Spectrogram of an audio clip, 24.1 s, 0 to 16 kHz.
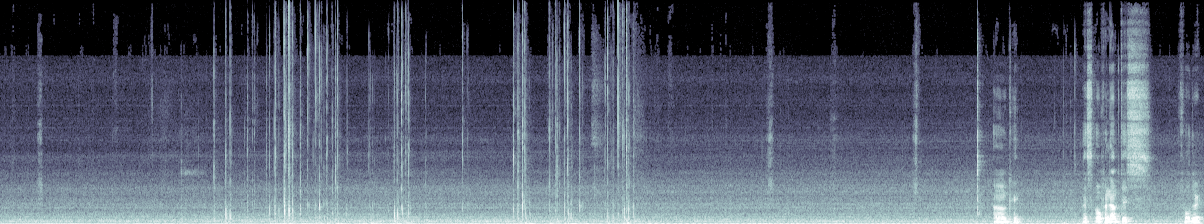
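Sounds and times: computer keyboard typing: 0:04.2 - 0:08.6, 0:10.2 - 0:12.7, 0:21.2 - 0:21.6.

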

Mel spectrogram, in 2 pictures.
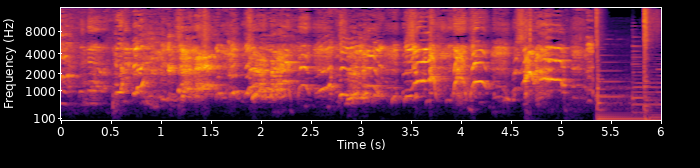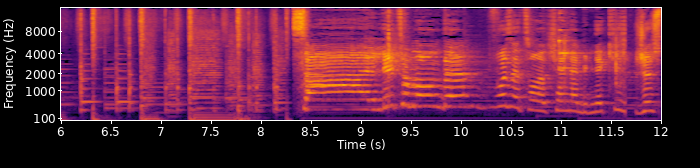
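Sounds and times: girls laughing: 0:00.0 - 0:05.4
music with heavy bass beat: 0:05.9 - 0:08.4.

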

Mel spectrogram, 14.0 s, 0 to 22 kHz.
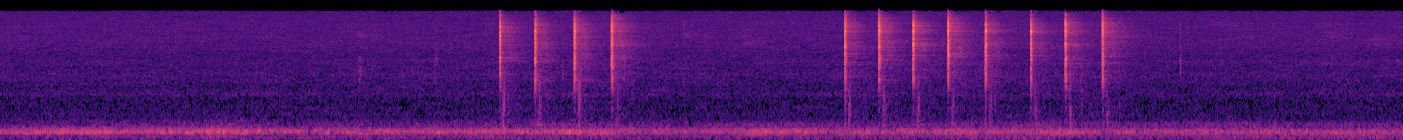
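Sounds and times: steady low hum: 0:00.0 - 0:14.0
steel striking flint clicks: 0:05.0 - 0:06.4, 0:08.4 - 0:11.3.

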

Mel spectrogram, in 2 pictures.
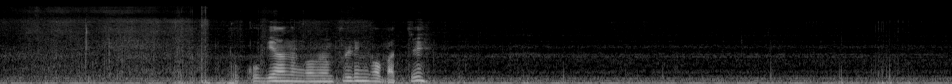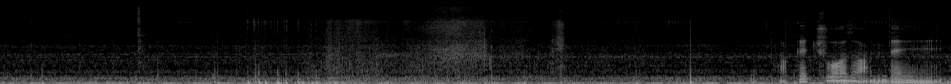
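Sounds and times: fabric rustling: 0:00.0 - 0:04.7, 0:11.7 - 0:16.7
low background hum: 0:00.0 - 0:19.0.

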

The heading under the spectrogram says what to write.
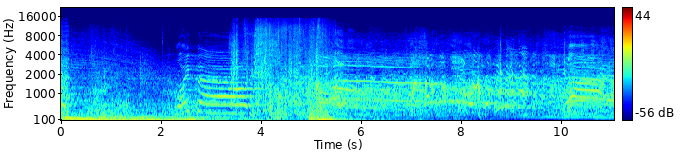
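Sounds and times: teenagers laughing and jeering: 0:04.2 - 0:11.0.

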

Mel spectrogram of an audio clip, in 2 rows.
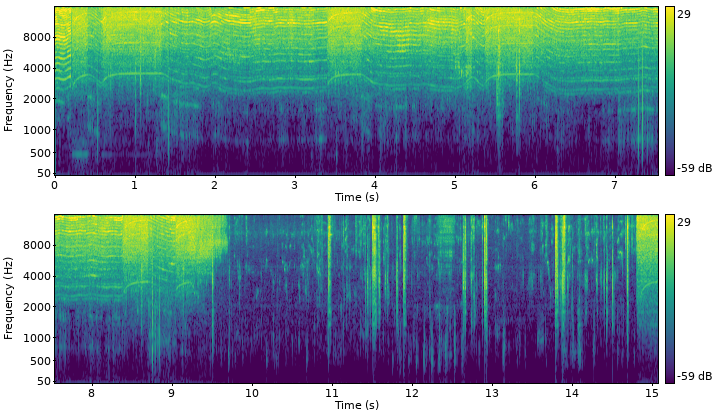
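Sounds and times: angle grinder cutting steel: 0:00.0 - 0:09.7.

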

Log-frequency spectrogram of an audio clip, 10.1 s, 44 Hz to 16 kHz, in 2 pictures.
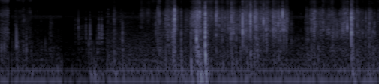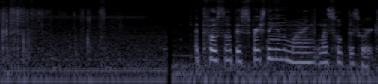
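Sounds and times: packaging crinkling and rustling: 0:01.0 - 0:06.4.

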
